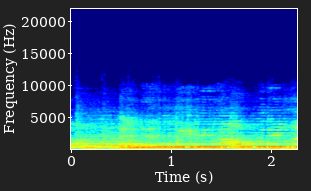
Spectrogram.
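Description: A woman singing Arabic tarab live with an orchestra behind her, her voice holding long, wavering notes over the strings.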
